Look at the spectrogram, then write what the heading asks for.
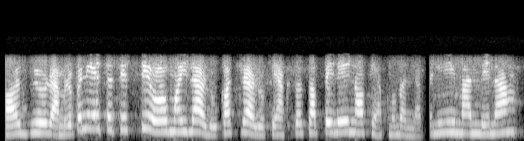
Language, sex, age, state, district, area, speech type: Nepali, female, 18-30, West Bengal, Alipurduar, urban, conversation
